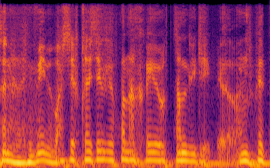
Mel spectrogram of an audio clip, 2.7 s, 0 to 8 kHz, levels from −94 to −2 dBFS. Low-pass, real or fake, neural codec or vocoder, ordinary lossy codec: 7.2 kHz; fake; codec, 16 kHz, 1 kbps, FreqCodec, larger model; none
